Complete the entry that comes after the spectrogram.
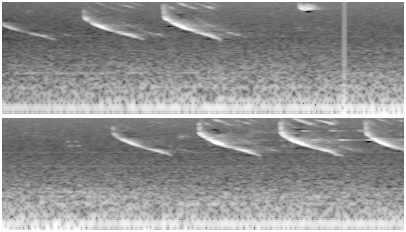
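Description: A songbird singing clear whistled notes that each slide down in pitch: a run of three at the start, then after a pause a run of four near the end. A steady low rumble lies underneath, loudest in the middle.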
